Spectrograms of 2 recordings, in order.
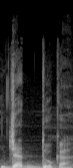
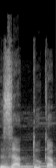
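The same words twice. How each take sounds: First: The word begins with a J sound. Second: The word begins with a Y sound. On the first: The speaker calls it right. "সঠিক উচ্চারণ হবে" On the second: The speaker calls it wrong. "জাদ্দুকা বললে ভুল হবে"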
